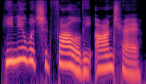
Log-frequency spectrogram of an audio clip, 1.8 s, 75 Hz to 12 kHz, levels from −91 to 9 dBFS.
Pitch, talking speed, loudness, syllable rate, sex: 220 Hz, 230 wpm, -17 LUFS, 5.5 syllables/s, female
